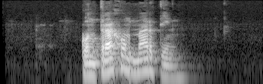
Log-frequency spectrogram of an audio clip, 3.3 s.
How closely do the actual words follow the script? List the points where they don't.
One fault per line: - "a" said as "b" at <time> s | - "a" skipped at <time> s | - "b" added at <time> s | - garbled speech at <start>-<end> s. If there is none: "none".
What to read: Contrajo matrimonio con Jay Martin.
- "matrimonio con Jay" skipped at 1.6 s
